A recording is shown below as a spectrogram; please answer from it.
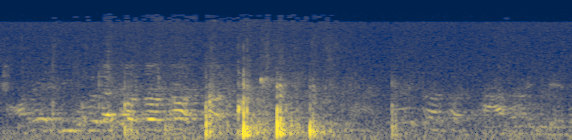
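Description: Faint, distant voices of people talking, with a few soft knocks about halfway through.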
